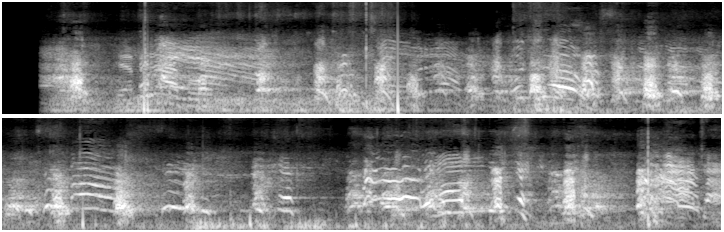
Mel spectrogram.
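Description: A dog growls and barks fiercely.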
